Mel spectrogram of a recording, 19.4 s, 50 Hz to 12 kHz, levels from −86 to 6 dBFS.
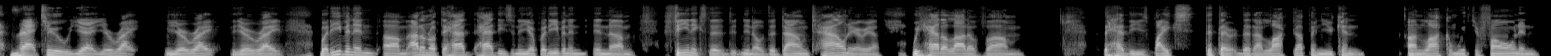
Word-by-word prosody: That 120 +1 +5
too, 125 -6 +2
yeah, 110 +1 +2
you're 100 +2 -2
right. 115 +1 -2 0.3
You're 105 +1 +2
right. 105 -3 0 0.2
You're 100 +2 +1
right. 105 -4 0 0.5
But 120 +1 +5
even 165 -1 +2
in 125 -4 -1
um, 110 -2 +1
I 125 +2 +3
don't 145 0 +1
know 130 - +3
if - - -5
they - - 0
had 125 +3 +2
had 125 +3 +1
these 105 -3 -4
in 105 - -4
New 105 - +1
York, 110 -1 +1
but 110 -1 0
even 120 0 +1
in 105 -1 -2
in, 105 -2 +1
um, 95 -2 -1 0.4
Phoenix, 135 -4 +2
the 100 -3 -1
th 110 +3 -7
you 110 -3 0
know, 95 -2 -1
the 95 +1 -3
downtown 110 +5 +1
area, 95 -1 -3 0.4
we 110 0 +7
had 125 +3 +3
a 120 - +4
lot 110 -2 +2
of, 100 -3 -3
um, 95 -2 -3 1.0
they 105 - +3
had 105 +1 +1
these 95 -4 -2
bikes 105 +8 -2 0.2
that 115 -2 +2
they're 110 -2 +2
that 105 -1 -1
are 100 -1 0
locked 110 +3 -1
up 120 +1 -1
and 100 -2 0
you 100 0 +1
can 95 -2 -2 0.5
unlock 105 +1 +2
'em 110 - -2
with 105 -1 -2
your 100 - -6
phone, 110 +4 +1
and 95 -2 -2
105 Hz, 190 wpm, -24 LUFS, 100-115 Hz, 1.0 s, we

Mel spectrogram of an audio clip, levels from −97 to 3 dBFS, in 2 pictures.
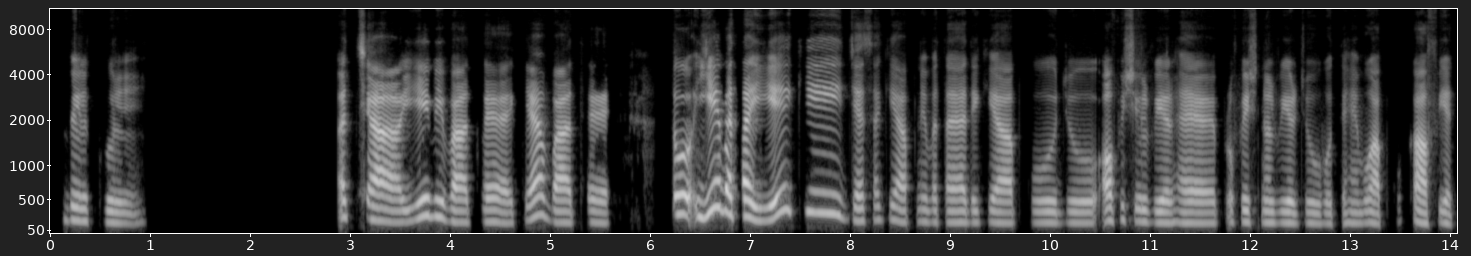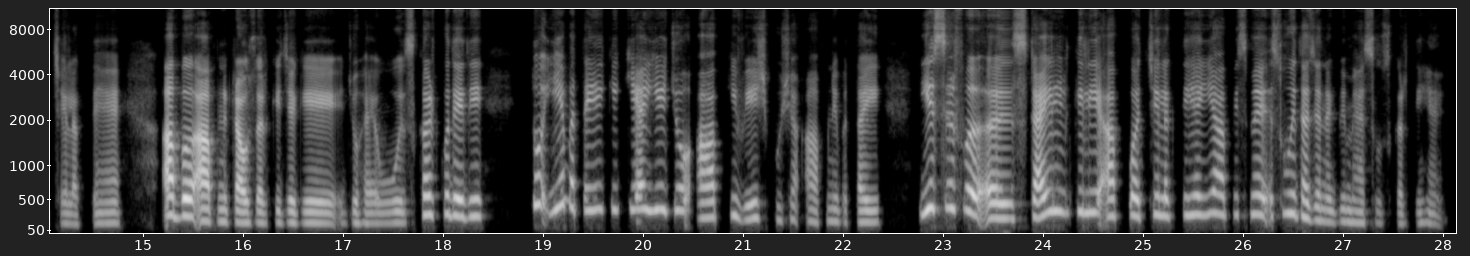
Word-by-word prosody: बिल्कुल। 175 -6 -6 2.1
अच्छा, 190 -8 +5
ये 215 +10 +1
भी 245 -1 -1
बात 165 -1 +3
है। 165 -3 -1
क्या 210 - +1
बात 165 -5 +1 0.2
है! 160 -2 -3 0.7
तो 280 -1 +5
ये 330 +11 +5
बताइए 255 - +4
कि 305 -4 -2
जैसा 185 +1 -5
कि 200 +1 -11
आपने 175 +1 -12
बताया 165 0 -3
देखिए 165 +1 -7
आपको 160 +1 -4
जो 160 0 -8 0.3
ऑफ़िशियल 185 -2 -5
वियर 160 -1 -1
है, 155 -1 -1
प्रोफ़ेशनल 165 -1 -7
वियर 155 -1 -2
जो 155 -1 -9
होते 150 0 -13
हैं 155 -1 -10
वो - - -7
आपको 175 - -24
काफ़ी 160 -1 +1
अच्छे 145 +1 -10
लगते 140 +1 -11
हैं। 155 0 -6 0.5
अब 260 -1 +4 0.2
आपने 180 -1 +5
ट्राउज़र 160 -2 +3
की 165 - -6
जगह 155 -2 -1
जो 155 - -6
है 150 0 -6
वो 155 +1 -7
स्कर्ट 275 0 0
को 285 - -1
दे 250 - +7
दी। 255 - +1 0.5
तो 430 +1 +2
ये 385 +5 +2
बताइए 355 -1 -2
कि 345 - -6
क्या - - +4
ये 350 0 +1
जो - - -1 0.2
आपकी 235 +3 -2
वेशभूषा 215 -2 -6 0.2
आपने 180 +2 -11
बताई 165 0 -4 0.5
ये 370 - +8
सिर्फ़ 365 -2 -3
अ, 220 -6 +5
स्टाइल 300 +7 +4
के 320 - -1
लिए 310 0 +1 0.2
आपको 255 +2 -4
अच्छी 255 +2 -1
लगती 255 +1 -4
है 275 - 0
या 290 +1 -2
आप 275 - -5
इसमें 280 0 -1 0.2
सुविधाजनक 225 - -2
भी 180 - -10
महसूस 155 0 -12
करती 155 +2 -15
हैं? 140 -5 -16
180 Hz, 160 wpm, -24 LUFS, 160-260 Hz, 2.1 s, ये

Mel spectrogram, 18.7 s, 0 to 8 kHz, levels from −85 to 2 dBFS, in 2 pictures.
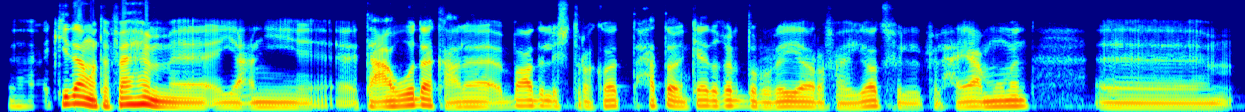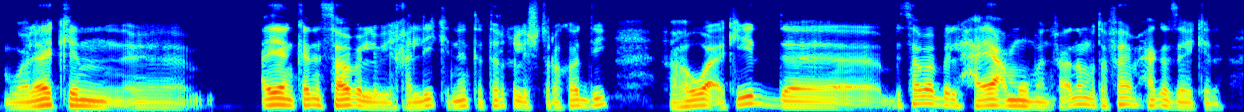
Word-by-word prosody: فأكيد 105 +8 +1
أنا 150 -4 +11
مُتفهِّم 115 0 +7 0.3
يعني 90 -1 -3
آآ 65 0 -9
تعوُّدك 110 +5 +4
على 95 0 -1
بعض 110 +5 0
الاشتراكات 105 +1 -4
حتّى 110 -2 -1
وإن 95 -2 +1
كانت 110 +1 0
غير 110 +1 +1
ضرورية 95 -1 0
رفاهيات 90 +4 -1
في - - -15
ال 80 -2 -7
في - - -15
الحياة 90 +2 -2
عمومًا. 105 +3 +2 0.5
آمم 80 -2 -5
ولكن 105 - +1
آآ 90 -1 -11 0.5
أيًا 130 +1 +5
كان 120 +2 -1
السبب 120 +1 +2
اللي 95 -5 -1
بيخلّيك 90 +7 -6
إن 100 - -5
أنت 115 +2 -6
تلغي 115 +1 -7
الاشتراكات 95 +2 -5
دي، 130 +6 -6 0.4
فهو 105 +8 0
أكيد 140 -1 -1 0.8
بسبب 145 +4 -2
الحياة 115 0 +1
عمومًا، 110 -5 -1
فأنا 140 - -4
مٌتفهِّم 125 +1 -4
حاجة 120 0 -4
زي 90 -5 -5
كده. 80 -1 -13
100 Hz, 140 wpm, -22 LUFS, 90-115 Hz, 0.8 s, أنا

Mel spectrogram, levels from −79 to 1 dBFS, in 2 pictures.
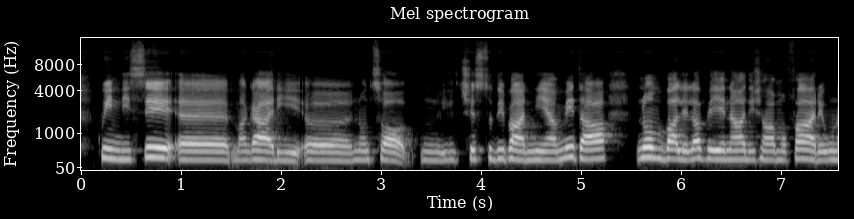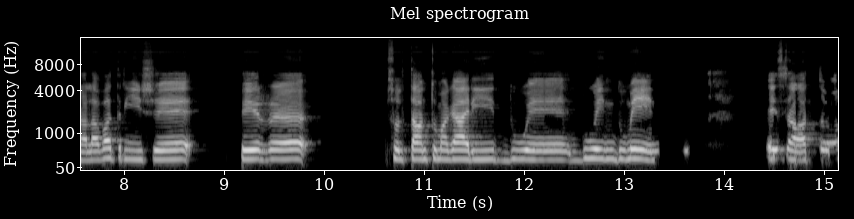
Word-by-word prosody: Quindi, 225 -4 -1
se, 255 +3 +6
ehm, 205 -4 +1
magari, 200 -2 +1
ehm, 195 -1 -2
non 210 0 -7
so, 210 -2 -1
uhm, 200 -1 -10
il 200 +1 -10
cesto 225 +3 -6
dei 230 0 -4
panni 210 -3 +1
è 205 - -1
a 200 - -1
metà, 235 -1 +2 0.3
non 255 -1 +3
vale 225 -3 +2
la 240 +2 +2
pena, 220 -1 +1
diciamo, 210 -1 -5
fare 220 -1 +1
una 205 -1 -3
lavatrice 220 -3 -1 0.3
per 225 -1 +3 1.2
soltanto 225 0 -1
magari 220 -2 0
due 210 -1 -3
due 235 +5 -1
indumenti. 225 -2 0 1.1
Esatto, 205 - 0
215 Hz, 120 wpm, -22 LUFS, 205-230 Hz, 1.2 s, se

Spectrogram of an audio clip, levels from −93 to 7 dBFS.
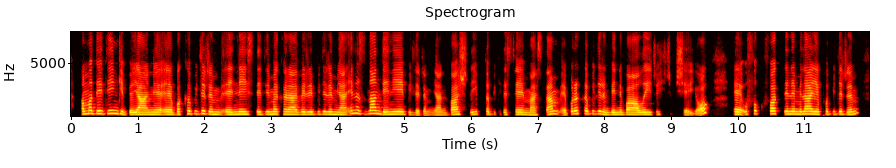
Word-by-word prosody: Ama 275 +3 +2
dediğin 280 +2 0
gibi, 205 -6 -1
yani, 210 0 +3
eee, 210 0 +1
bakabilirim, 235 -2 -1
eee, 215 +1 0
ne 235 0 +4
istediğime 225 0 0
karar 220 -2 +1
verebilirim. 225 0 +1
Yani, 205 0 0
en 280 - -2
azından 285 -1 0
deneyebilirim. 210 -7 0
Yani, 175 +1 -6
başlayıp 220 +1 -2
tabii 225 -4 -6
ki 195 - -39
de 195 - -7
sevmezsem, 200 +3 -1
eee, 195 - -3
bırakabilirim, 255 -5 0
beni 205 0 -2
bağlayıcı 205 0 +2
hiçbir 240 +3 -19
şey - - -6
yok. - - 0 0.3
Eee, 220 -2 +4
ufak 265 +4 -5
ufak 260 -1 0
denemeler 245 0 +4
yapabilirim. 235 +1 -1
225 Hz, 165 wpm, -21 LUFS, 210-245 Hz, 0.3 s, ne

